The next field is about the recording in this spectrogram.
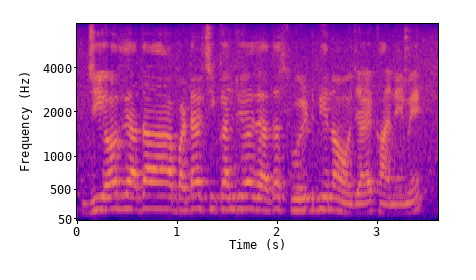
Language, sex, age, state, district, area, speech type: Urdu, male, 18-30, Maharashtra, Nashik, urban, spontaneous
